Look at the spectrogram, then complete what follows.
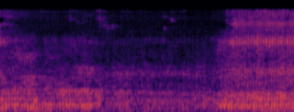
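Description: Shifter go-kart engine running. The throttle eases off about a second and a half in, and the engine opens up again near the end.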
